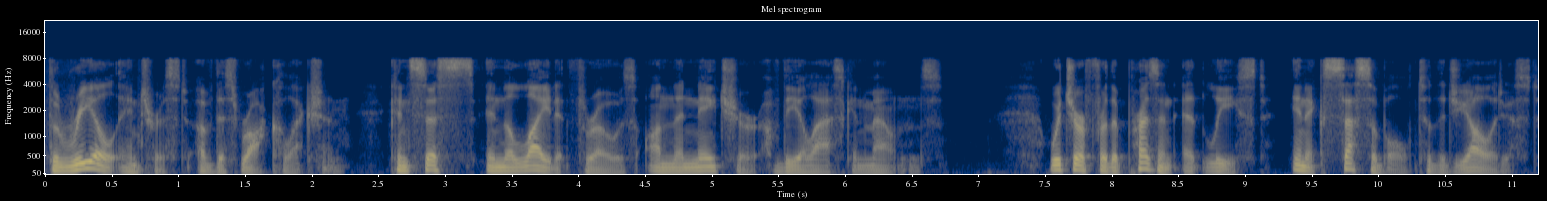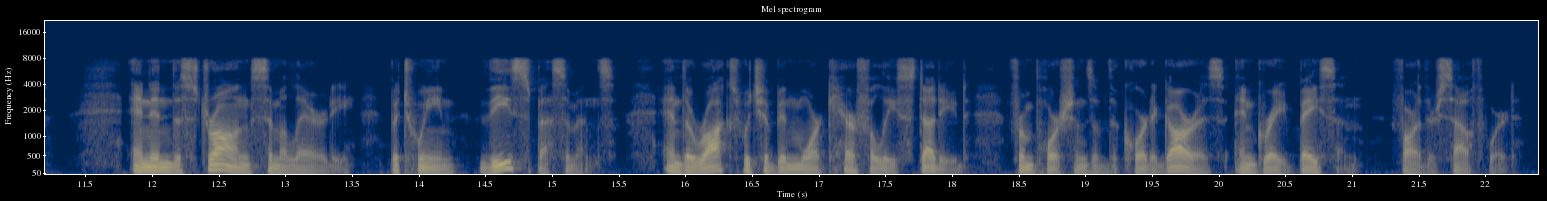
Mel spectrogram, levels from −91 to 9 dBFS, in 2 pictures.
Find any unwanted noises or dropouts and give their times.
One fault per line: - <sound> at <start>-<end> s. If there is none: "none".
none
